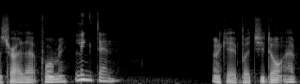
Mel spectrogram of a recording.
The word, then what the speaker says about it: LinkedIn: is the same so sometimes we use a TR te and say linked in most of the time we say LinkedIn okay does that make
